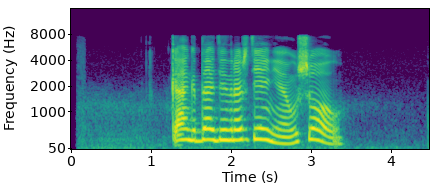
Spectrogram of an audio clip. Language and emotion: Russian, positive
